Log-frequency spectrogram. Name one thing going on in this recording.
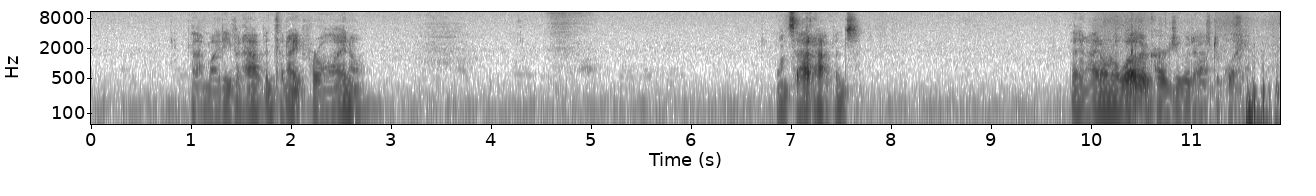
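A man speaks calmly in short bursts, heard through a room microphone.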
